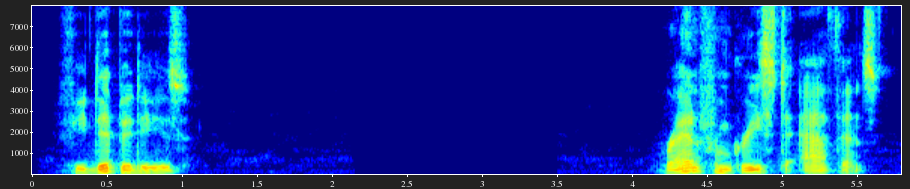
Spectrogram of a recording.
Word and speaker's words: Pheidippides: It has a silent P in the front. Pheidippides ran from Greece to Athens, which was just about 25 miles, to announce their victory over the Persians.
